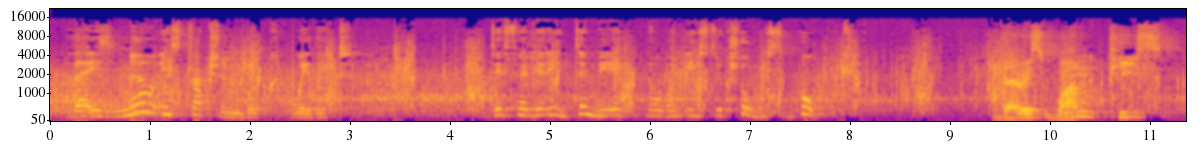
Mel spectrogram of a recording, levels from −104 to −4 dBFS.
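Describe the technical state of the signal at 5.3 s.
At 5.3 s the signal is driven about 13 dB past what the stage can pass, so its peaks are sheared flat: hard clipping, present throughout the clip. Only a small fraction of samples hit the ceiling, but those flattened tops add high harmonics, heard as crackle and fuzz on the louder moments.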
